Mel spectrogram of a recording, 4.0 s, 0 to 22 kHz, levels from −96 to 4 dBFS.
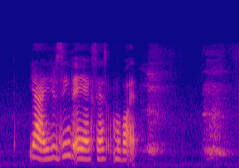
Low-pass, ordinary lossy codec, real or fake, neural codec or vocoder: none; none; real; none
